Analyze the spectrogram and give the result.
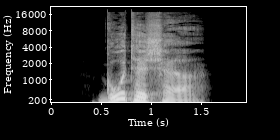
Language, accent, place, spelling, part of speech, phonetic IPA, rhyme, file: German, Germany, Berlin, gotischer, adjective, [ˈɡoːtɪʃɐ], -oːtɪʃɐ, De-gotischer.ogg
- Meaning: 1. comparative degree of gotisch 2. inflection of gotisch: strong/mixed nominative masculine singular 3. inflection of gotisch: strong genitive/dative feminine singular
